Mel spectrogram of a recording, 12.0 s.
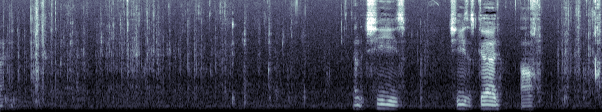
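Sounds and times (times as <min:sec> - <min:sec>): foil wrapper crinkling: 0:00.0 - 0:04.6, 0:11.1 - 0:12.0
person chewing: 0:00.6 - 0:07.1, 0:10.3 - 0:12.0.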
